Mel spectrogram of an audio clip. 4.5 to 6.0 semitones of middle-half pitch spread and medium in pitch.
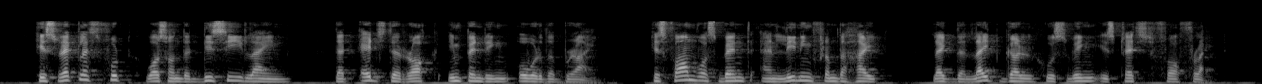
No: average, 3.5 semitones; medium, 145 Hz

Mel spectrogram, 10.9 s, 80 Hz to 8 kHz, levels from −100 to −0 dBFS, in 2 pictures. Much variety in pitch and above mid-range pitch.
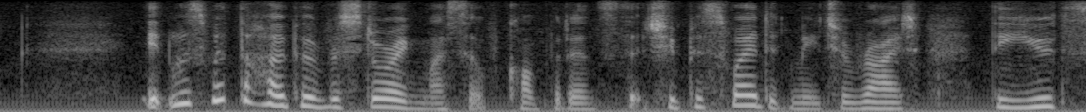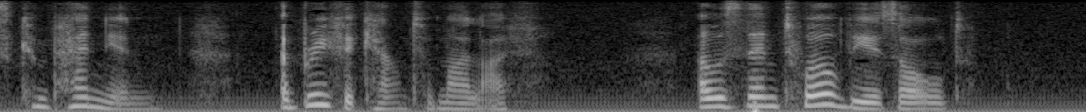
Yes: wide, 6.1 semitones; high, 200 Hz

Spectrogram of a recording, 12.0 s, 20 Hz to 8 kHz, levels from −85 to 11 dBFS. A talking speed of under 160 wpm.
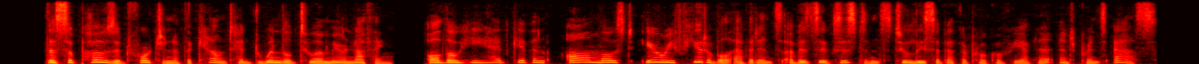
Yes: average, 140 wpm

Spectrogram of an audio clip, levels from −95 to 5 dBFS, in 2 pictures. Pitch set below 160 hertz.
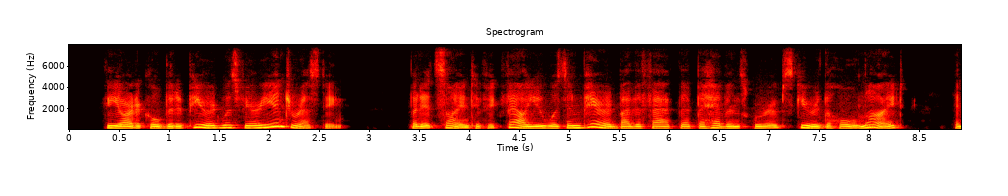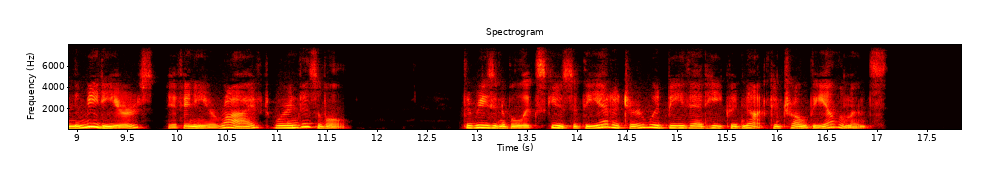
No: medium, 185 Hz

